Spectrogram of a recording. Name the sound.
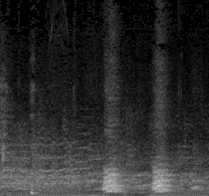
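dog barking excitedly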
